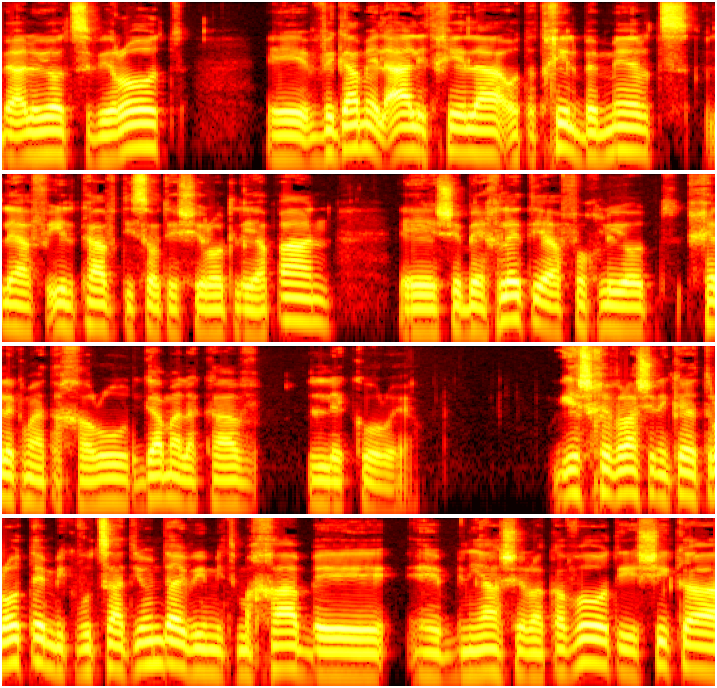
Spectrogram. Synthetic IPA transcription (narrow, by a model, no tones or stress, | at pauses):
bealujo̞t̪sviʁo̞t | ve̞ɡamelʔalit̪χilaʔotatχilbe̞me̞ʁt͡slehafʔilkavt̪iso̞tjeʃiʁo̞tle̞japan | ʃe̞be̞ːχle̞tjeːfo̞χlijo̞t̪χe̞le̞kmeat̪aχaʁutɡamalakav | le̞kʰoʁḛa̰ | jeʃχe̞vʁaʃe̞nikʁe̞tʁo̞te̞mbikvut͡sat̪jund̪ajveimit̪maχabebniaʃelakavo̞tiʃika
